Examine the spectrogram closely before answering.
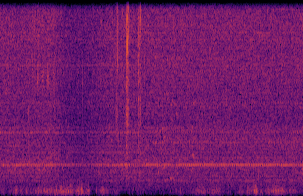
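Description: An engine running at idle, with a steady high whine over a low, uneven rumble. Three quick sharp ticks come about two and a half seconds in.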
